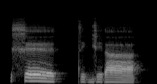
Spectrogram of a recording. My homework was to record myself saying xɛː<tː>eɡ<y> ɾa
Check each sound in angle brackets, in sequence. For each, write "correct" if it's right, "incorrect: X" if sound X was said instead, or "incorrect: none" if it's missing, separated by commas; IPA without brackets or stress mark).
correct, incorrect: e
